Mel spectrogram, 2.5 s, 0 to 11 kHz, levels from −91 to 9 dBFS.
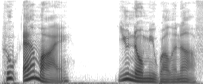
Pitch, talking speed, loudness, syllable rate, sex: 130 Hz, 190 wpm, -19 LUFS, 4.7 syllables/s, male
